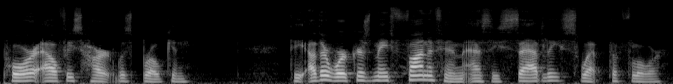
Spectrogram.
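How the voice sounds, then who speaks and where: A woman reading a children's story aloud with expressive, emphatic, dramatic phrasing. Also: deep voice, measured pace.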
